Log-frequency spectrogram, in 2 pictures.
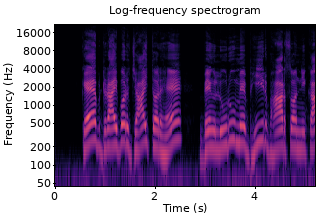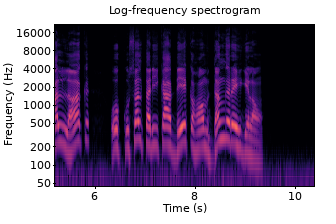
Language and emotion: Maithili, surprised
